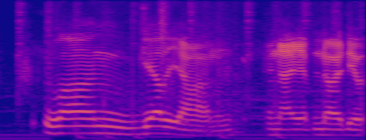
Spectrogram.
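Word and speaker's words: εὐαγγέλιον: And so it's Euangelion, and I have no idea what that means. The good news and gospel. Okay. Euangelion.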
